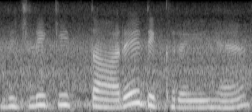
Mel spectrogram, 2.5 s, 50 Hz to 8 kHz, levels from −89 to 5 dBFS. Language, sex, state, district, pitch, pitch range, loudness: Hindi, female, Punjab, Pathankot, 215 Hz, 190-250 Hz, -14 LUFS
